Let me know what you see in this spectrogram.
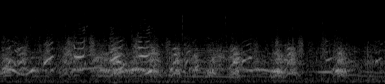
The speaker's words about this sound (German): Und das Rudel verabschiedete sich mit lautem Gebell.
